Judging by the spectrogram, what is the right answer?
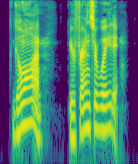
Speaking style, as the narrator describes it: smiled warmly at him and said

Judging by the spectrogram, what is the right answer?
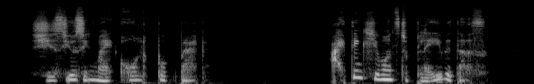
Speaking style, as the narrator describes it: Sarayu whispered back

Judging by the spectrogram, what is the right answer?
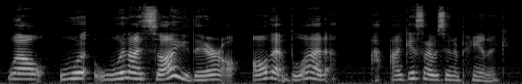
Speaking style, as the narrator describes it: he stammered

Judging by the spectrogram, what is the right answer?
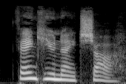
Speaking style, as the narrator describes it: said Beatrice

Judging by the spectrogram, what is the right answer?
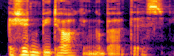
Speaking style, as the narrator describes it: he muttered

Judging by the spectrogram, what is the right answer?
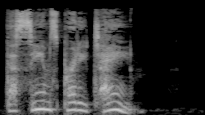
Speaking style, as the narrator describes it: I whisper to Kane

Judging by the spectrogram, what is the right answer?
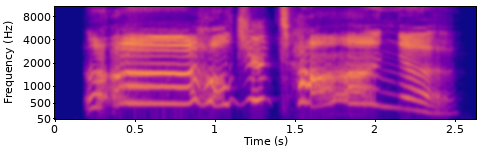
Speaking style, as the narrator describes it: cried Joe

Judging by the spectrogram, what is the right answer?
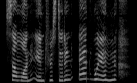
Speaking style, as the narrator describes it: Mother said excitedly

